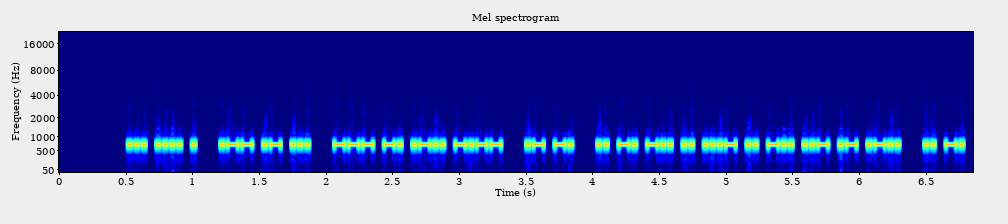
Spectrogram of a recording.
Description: Morse code, heard as a keyed tone, about 46 wpm, 700 Hz. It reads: SHE WAS ONLY AN INDIVIDUAL IN
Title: Sentences from Top 1000 Words - Review Part 4 - 45wpm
